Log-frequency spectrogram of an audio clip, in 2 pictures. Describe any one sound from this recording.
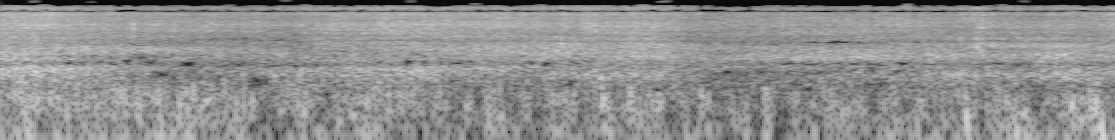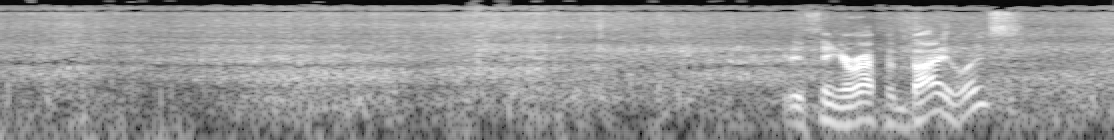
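Small waves wash gently onto a shingle beach outdoors.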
